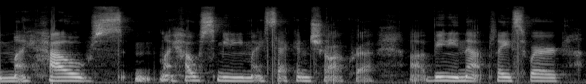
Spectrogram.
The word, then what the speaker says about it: chakra: And I also recognize that the true pronunciation of chakras is chakra.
